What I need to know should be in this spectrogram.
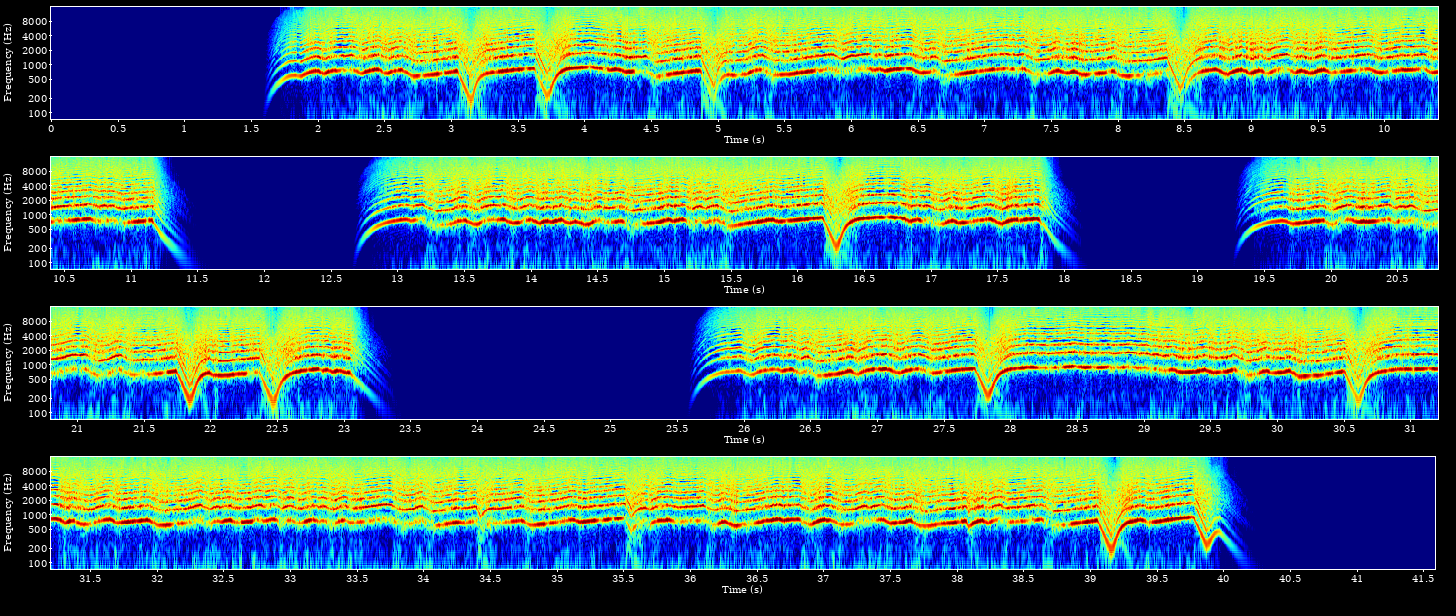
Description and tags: Just the output from an analog box circuit I played with for only half an hour or so to try to get the overall feeling of how it sounds when the dentist is drilling into your head. Wavering is overdone, etc., but it was just an experiment. NOT A REAL RECORDING. Why? Well, it was based on a discussion on the forum where no one seemed to be suggesting anything that filled the void.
